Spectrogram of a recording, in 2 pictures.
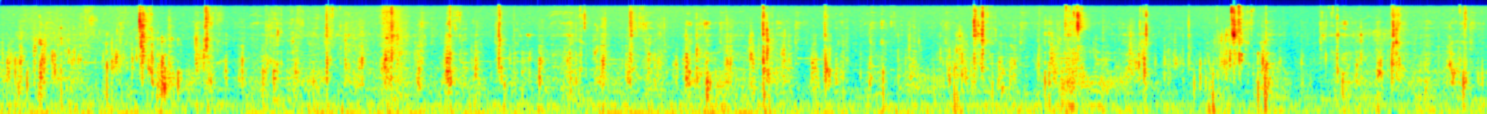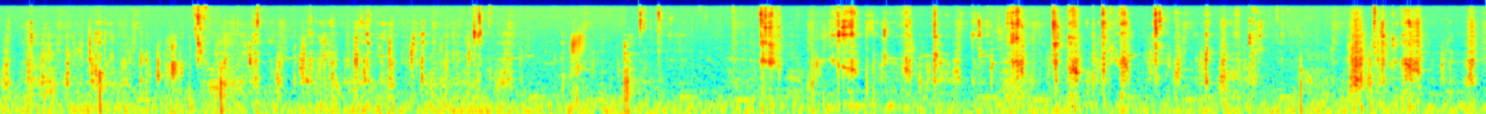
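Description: Close-miked eating: biting, chewing and crunching of grilled beef steak and broccoli, with many quick wet mouth clicks over a steady low hum.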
